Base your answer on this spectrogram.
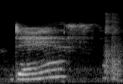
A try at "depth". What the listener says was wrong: Yeah, depth. But you got to close your mouth for the P, right? Depth. You got to close your mouth. Depth. And then once you're at the P, then you can go with the depth. Depth. Depth. Depth. Depth.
